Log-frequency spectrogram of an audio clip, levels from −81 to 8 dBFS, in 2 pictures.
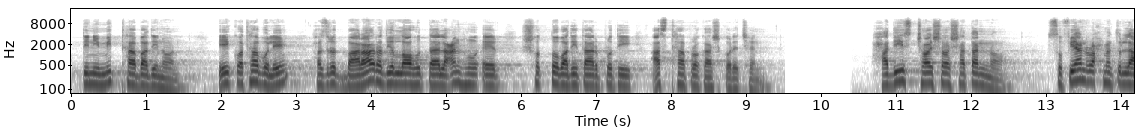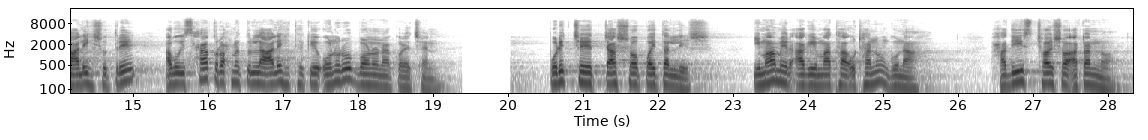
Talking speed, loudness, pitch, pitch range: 90 wpm, -17 LUFS, 140 Hz, 120-150 Hz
